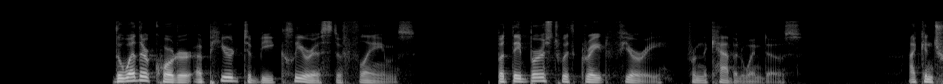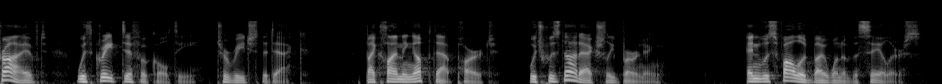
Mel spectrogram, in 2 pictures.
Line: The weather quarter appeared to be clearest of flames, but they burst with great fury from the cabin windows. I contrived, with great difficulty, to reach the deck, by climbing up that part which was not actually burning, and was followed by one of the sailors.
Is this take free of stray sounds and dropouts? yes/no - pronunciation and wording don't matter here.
yes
